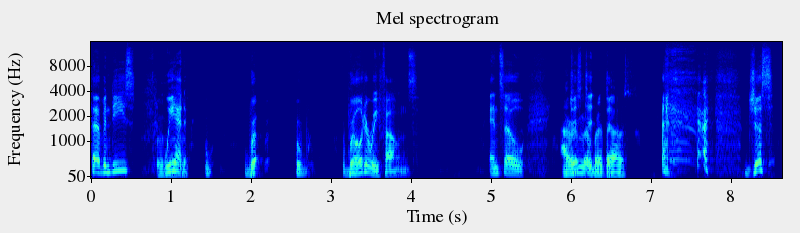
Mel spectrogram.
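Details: Adult male podcast host who hid his stuttering for about 35 years and still stutters; real, non-acted speech; stuttering.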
